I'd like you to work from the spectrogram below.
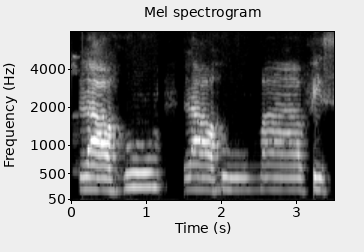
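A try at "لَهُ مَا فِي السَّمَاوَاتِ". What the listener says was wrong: Lahunya panjang.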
